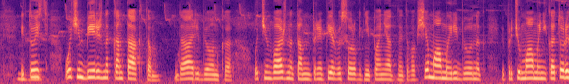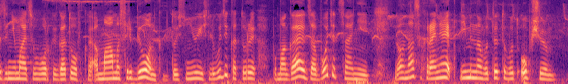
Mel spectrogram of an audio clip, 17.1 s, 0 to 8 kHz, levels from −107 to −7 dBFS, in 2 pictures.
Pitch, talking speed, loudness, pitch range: 200 Hz, 185 wpm, -22 LUFS, 180-220 Hz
